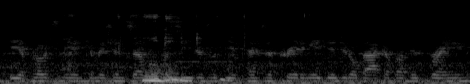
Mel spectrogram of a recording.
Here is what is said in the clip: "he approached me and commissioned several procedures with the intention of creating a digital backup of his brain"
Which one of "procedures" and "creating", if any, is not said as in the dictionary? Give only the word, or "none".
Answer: none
